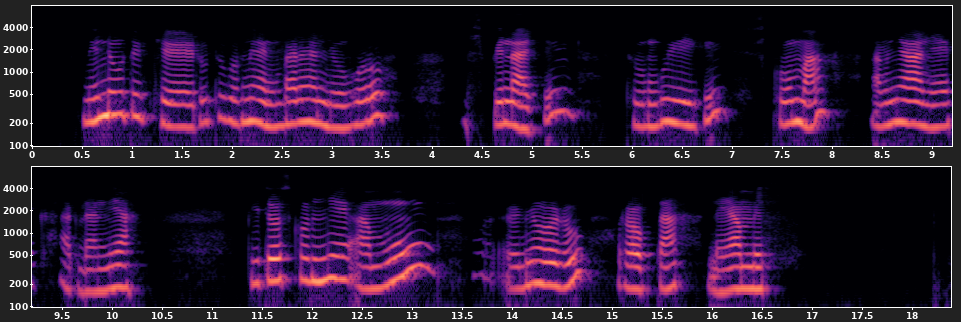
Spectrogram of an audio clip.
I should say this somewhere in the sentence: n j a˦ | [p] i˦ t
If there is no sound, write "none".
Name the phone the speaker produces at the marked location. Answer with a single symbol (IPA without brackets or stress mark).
p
